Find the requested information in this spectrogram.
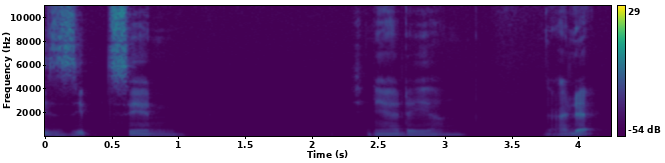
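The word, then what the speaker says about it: siebzehn: Zipsen bukan Zenin tapi Zipsen.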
